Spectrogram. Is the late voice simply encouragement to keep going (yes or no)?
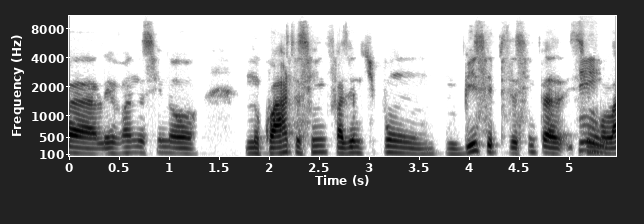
yes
